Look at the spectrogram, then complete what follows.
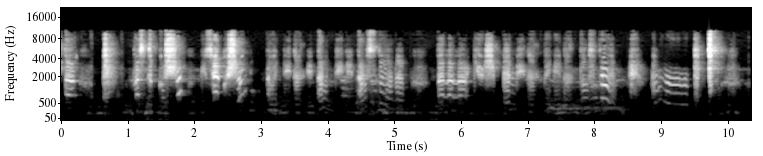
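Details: Talking budgerigar delivering a rapid, continuous stream of scratchy, speech-like chatter: clipped syllables, harsh raspy bursts and brief whistled notes run together with only short pauses, with no other sounds clearly heard.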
